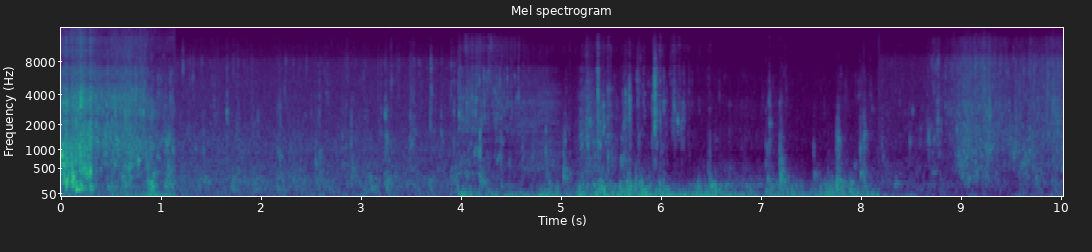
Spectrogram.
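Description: A boat anchor and its chain hitting shallow water with a loud splash, followed by lighter splashing, sloshing and clinks in the shallows.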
